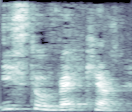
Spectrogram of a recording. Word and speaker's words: Histovec: Autre sujet, autre info du jour, c'est Histovec. Oui, j'ai bien prononcé, H-I-S-T-O-V-E-C, retenez ce nom.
